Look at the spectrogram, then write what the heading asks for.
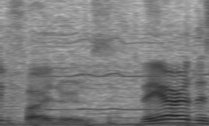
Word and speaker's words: FighterZ: It is Dragon Ball Fighter Z. I messed up. You don't pronounce the Z. It's just Fighters, but it's a Z instead of an S.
